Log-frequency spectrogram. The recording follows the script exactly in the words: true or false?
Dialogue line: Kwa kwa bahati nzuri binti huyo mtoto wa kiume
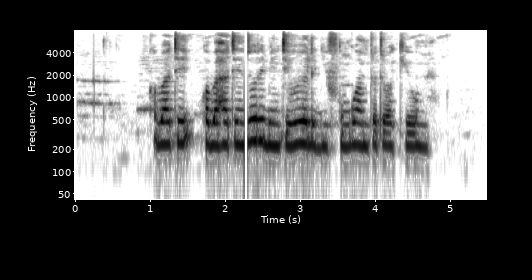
false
